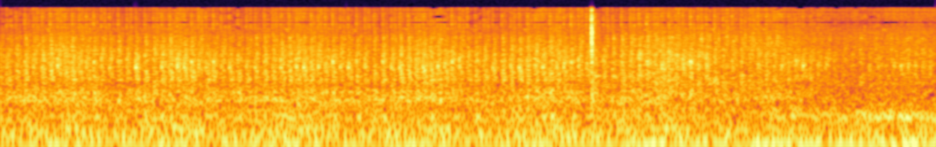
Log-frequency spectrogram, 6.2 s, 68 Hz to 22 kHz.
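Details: 2003 New Holland TC29D tractor diesel after sitting three years, new battery: steady low diesel clatter at idle, even and unbroken, running smoothly again.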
